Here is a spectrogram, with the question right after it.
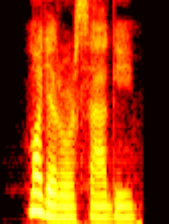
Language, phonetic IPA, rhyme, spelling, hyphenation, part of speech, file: Hungarian, [ˈmɒɟɒrorsaːɡi], -ɡi, magyarországi, ma‧gyar‧or‧szá‧gi, adjective / noun, Hu-magyarországi.ogg
- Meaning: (adjective) in, of, from, or to Hungary (designating the location only, without reference to ethnicity or nationality); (noun) A person living in or originating from Hungary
